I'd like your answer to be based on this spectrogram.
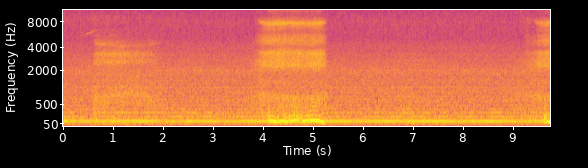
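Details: Very tired person asleep, snoring so much their throat is sore: a single loud, rough snore amid quieter heavy breathing over a steady low background hum.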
